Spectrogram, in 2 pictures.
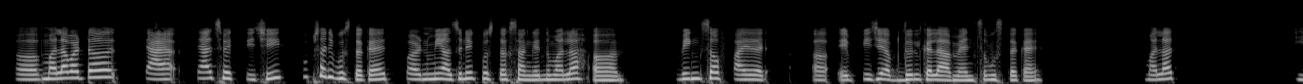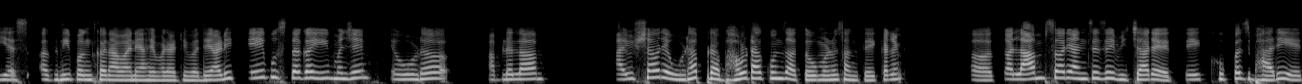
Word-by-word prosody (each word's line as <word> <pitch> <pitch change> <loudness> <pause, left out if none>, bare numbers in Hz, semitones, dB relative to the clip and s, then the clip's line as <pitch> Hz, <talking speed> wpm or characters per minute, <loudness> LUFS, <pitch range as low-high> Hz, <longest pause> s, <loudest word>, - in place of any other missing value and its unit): अ, 230 -1 -1
मला 260 +2 +4
वाटतं, 320 +3 +3 0.3
त्या 245 -2 +1 0.3
त्याच 280 0 -2
व्यक्तीची 255 +1 0 0.2
खूप 350 - -12
सारी 370 -4 +3
पुस्तकं 225 -7 +1
आहेत. 235 +2 +2 0.2
पण 240 -2 -1
मी 255 +1 +3
अजून 250 +1 +2
एक 275 -1 0
पुस्तक 230 -4 -1
सांगेन 215 -1 0
तुम्हाला, 225 +4 +2
अ, - - +2 0.8
"wings 265 +2 +1
of 280 -2 +1
fire" 225 -2 0 0.7
A. 205 - -2
P. 235 +4 -5
जे. 250 +2 +1
अब्दुल 225 +2 0
कलाम 205 -3 +3
यांचं 195 +2 -1
पुस्तक 200 -3 -2
आहे. 185 +2 -1 1.1
मला 235 +4 0 1.2
येस, 220 -2 -3
"अग्निपंख" 225 0 0
नावाने 200 -1 +2
आहे 195 0 +2
मराठीमध्ये 195 0 0
आणि 220 +7 +2 0.2
ते 295 +2 0
पुस्तकही, 295 -3 +1
म्हणजे 275 +1 +2 0.3
एवढं 235 +4 +1 0.4
आपल्याला 235 +3 0 0.8
आयुष्यावर 265 +7 0
एवढा 255 -2 +3
प्रभाव 235 -1 +3
टाकून 280 -1 +3
जातो, 220 -6 +1
म्हणून 210 +1 +2
सांगते. 200 -4 -1
कारण 215 +5 -2 0.7
अ, 215 - -7 0.3
कलाम 245 +3 +3
सर 300 -1 +1
यांचे 275 -1 +3
जे 280 +1 +2
विचार 225 0 +1
आहेत, 205 -5 +2 0.2
ते 225 0 -2
खूपच 260 +2 -1
भारी 215 +5 +2
आहेत 205 -2 -2
235 Hz, 140 wpm, -23 LUFS, 215-270 Hz, 1.2 s, मला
